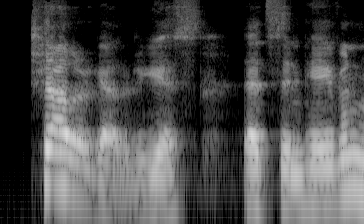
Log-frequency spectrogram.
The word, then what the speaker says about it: Schaller: Am I pronouncing it correctly? Scheller Oh, Gallery. Schaller. Scheller Gallery, yes.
